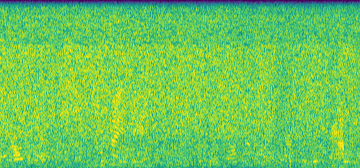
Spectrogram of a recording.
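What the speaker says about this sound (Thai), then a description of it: "น้ำไหลครับน้ำหลากนะครับ" Floodwater surging through a breached embankment at Ban Samrong, Kosum Phisai, Maha Sarakham, Thailand, during emergency repairs, making a steady broadband roar like a waterfall that runs throughout, with someone talking over it.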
